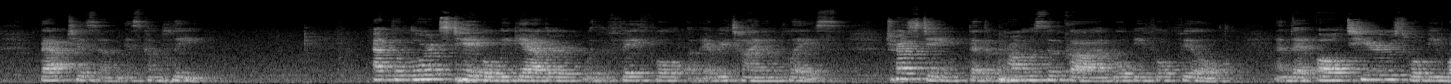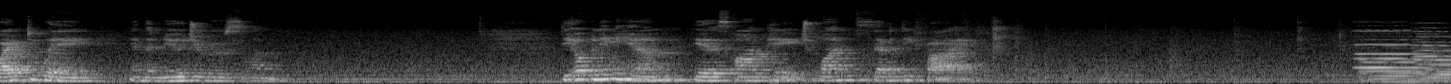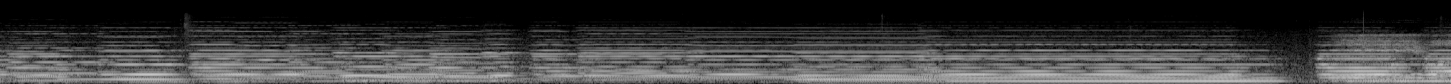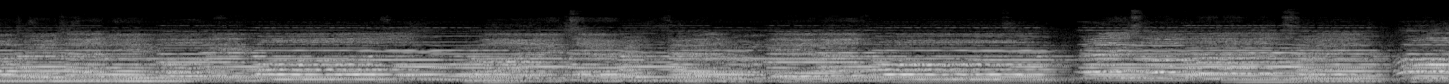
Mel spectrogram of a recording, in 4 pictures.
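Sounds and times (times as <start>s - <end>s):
church organ chords: 13.0s - 22.8s, 26.4s - 58.0s
voices singing: 42.2s - 58.0s.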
